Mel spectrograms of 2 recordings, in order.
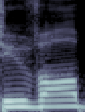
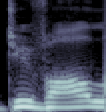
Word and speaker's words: Duval: And it was on every, we go live to Duval, which it's pronounced Duval, but like all the new schoolers call it Duval, like the actor.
